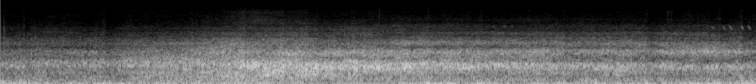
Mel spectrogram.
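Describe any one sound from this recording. A pickup truck passes by in the opposite direction.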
